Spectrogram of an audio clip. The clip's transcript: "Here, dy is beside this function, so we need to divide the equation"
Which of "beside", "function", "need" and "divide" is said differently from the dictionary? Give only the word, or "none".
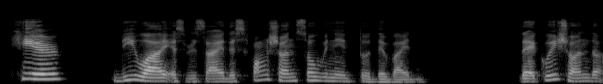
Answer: none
